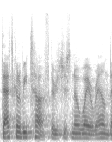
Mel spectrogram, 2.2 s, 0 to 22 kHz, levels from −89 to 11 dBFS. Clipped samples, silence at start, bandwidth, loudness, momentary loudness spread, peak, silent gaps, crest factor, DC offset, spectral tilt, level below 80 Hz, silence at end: under 0.1%; 0 s; 15 kHz; -34 LUFS; 7 LU; -14 dBFS; none; 20 dB; under 0.1%; -6.5 dB/octave; -74 dBFS; 0 s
